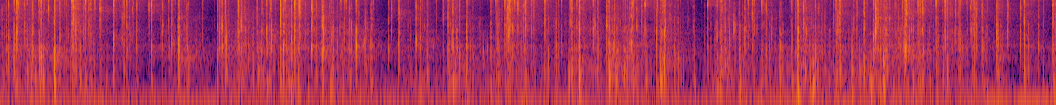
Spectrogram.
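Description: A small, thin clear plastic bag full of fake fabric leaves is crinkled between the fingertips and nails of both hands. It makes a steady stream of quiet, bright, crackly crinkles with almost no low end. The crinkles come in short bursts that rise and fall in loudness over about five seconds.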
